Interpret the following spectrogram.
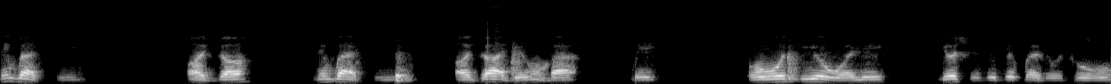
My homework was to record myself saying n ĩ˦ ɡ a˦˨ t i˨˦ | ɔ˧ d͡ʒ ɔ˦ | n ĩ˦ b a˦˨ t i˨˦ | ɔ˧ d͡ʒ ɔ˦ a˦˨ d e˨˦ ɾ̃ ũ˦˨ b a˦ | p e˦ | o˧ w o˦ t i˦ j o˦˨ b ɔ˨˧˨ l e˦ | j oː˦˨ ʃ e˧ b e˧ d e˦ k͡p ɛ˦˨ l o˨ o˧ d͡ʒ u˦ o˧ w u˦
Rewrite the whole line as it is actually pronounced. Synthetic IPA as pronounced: n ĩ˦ ɡ͡b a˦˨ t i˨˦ | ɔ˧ d͡ʒ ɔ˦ | n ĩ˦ ɡ͡b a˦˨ t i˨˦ | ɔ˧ d͡ʒ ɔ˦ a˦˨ d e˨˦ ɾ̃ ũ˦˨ b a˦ | k͡p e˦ | o˧ w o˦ t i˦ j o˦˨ w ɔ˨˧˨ l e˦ | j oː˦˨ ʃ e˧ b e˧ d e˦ k͡p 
